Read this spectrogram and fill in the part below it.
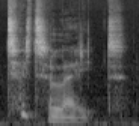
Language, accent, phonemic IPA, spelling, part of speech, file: English, UK, /ˈtɪtɪleɪt/, titillate, verb, En-uk-titillate.ogg
- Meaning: To stimulate or excite sensually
